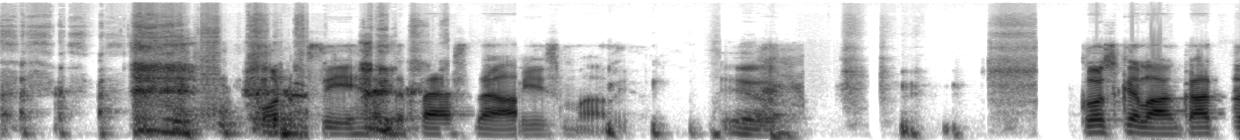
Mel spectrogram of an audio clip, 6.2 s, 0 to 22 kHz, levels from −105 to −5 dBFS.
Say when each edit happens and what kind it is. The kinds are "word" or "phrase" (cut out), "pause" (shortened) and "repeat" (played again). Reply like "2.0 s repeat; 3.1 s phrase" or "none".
1.5 s word; 2.6 s word; 5.3 s pause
